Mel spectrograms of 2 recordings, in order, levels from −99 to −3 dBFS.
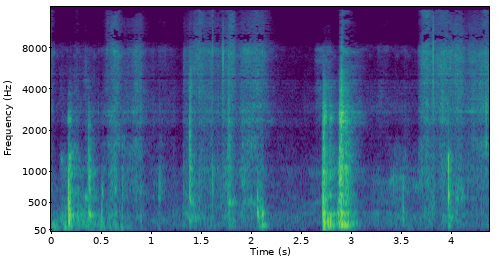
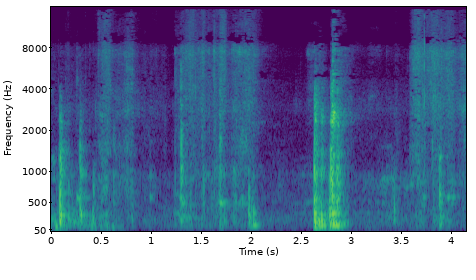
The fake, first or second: first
